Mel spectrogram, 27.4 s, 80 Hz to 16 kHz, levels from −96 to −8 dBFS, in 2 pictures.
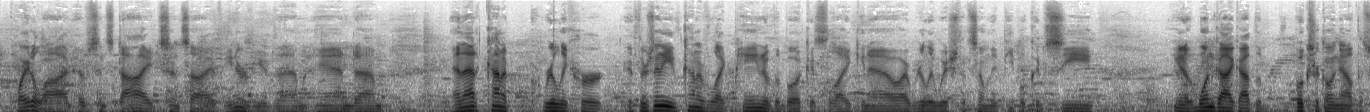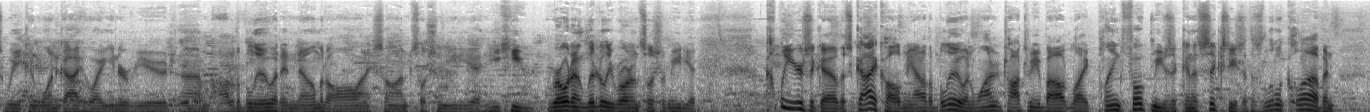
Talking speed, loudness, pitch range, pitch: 265 wpm, -21 LUFS, 100-125 Hz, 105 Hz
